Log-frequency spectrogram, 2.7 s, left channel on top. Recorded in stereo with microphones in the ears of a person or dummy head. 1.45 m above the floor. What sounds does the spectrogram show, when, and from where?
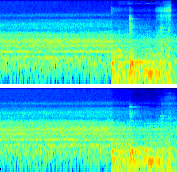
1.7 s a sliding door: 45° left (ahead or behind), 0.6 m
